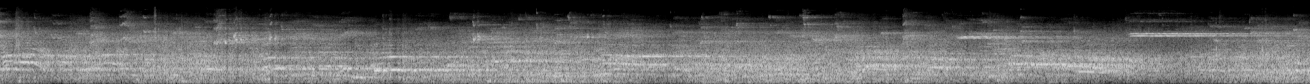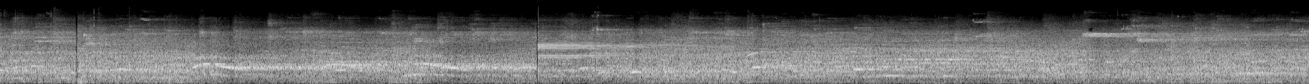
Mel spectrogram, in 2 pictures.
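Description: Basketball shoes squeak sharply on a hardwood court in a large echoing hall.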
